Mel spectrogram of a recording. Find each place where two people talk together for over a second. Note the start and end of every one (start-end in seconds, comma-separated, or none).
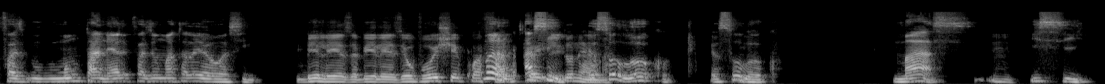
4.8-6.2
